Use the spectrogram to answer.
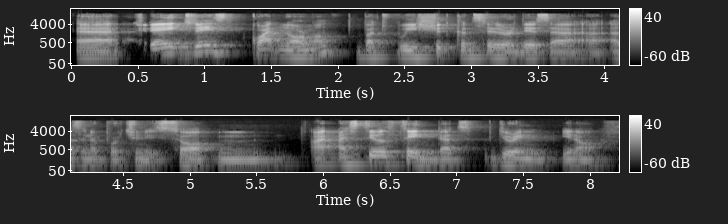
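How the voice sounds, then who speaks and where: A middle-aged Italian man with an Italian accent, speaking as an interview guest in careful English with many pauses and restarts. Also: deep voice, lively intonation, roomy sound. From Italy. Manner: thoughtful, many restarts and hesitations. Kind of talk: online interview.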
